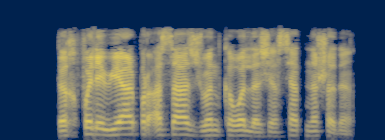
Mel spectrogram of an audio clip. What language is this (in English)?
Pashto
